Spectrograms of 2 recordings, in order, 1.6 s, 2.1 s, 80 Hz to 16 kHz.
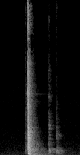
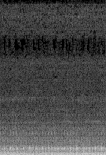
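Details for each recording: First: Whirlpool SCW1112WH washer starting Quick Wash 30: after the motor test and door unlock, one soft thud then two light relay clicks about a fifth of a second apart. Normal start-up. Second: Whirlpool SCW1112WH washer on Quick Wash 30, spinning at 1200 rpm: a fast steady spin hum with a fair bit of light drum rattle over it. No grinding from the SKF bearings, which are said to tolerate it.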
